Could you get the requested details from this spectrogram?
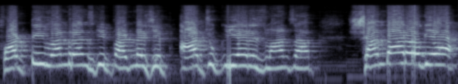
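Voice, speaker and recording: A man's voice: very high-pitched, moderate pace, bright, forceful tone, faint music behind, rough recording. A man from Pakistan, giving emphatic cricket analysis over a video call and mixing in English phrases. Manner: emphatic, mixes English phrases, repeats words for stress. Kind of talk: cricket debate commentary.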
